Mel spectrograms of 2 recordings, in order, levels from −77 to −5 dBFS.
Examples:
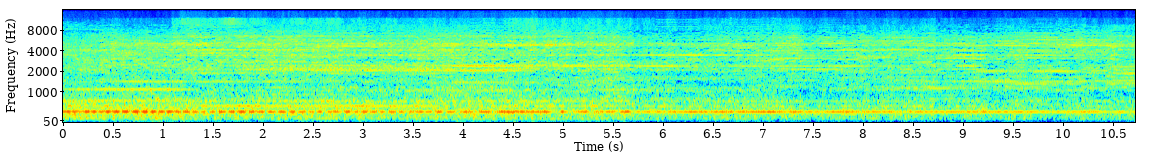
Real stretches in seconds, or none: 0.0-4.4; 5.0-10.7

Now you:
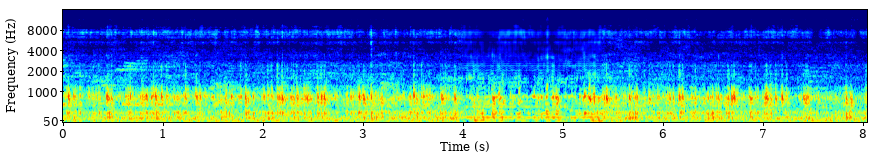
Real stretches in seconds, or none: 0.0-4.0; 5.4-8.0

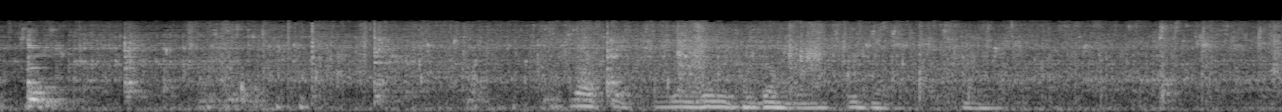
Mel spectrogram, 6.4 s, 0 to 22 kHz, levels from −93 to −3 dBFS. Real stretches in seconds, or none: 0.0-2.2; 2.8-5.0; 6.0-6.4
